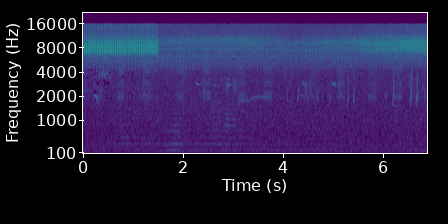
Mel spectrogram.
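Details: Stridulating male crickets, rubbing their elytra, sing to attract females, court, or warn other males. A loud, high, hissing trill stops sharply after a second and a half, then a softer steady shrill continues and swells.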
